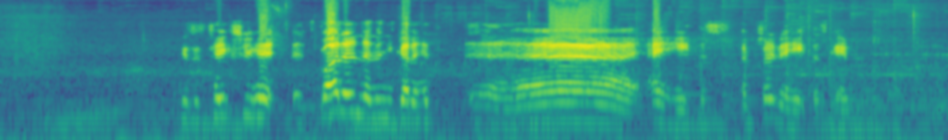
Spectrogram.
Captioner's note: angry agh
